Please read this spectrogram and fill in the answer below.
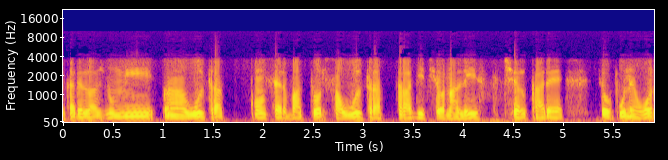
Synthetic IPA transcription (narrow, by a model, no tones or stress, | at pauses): kaɾe̞laʃnumiult̪ɾa | ko̞nse̞rvat̪o̞rsawult̪ɾat̪ɾad̪it̪sio̞nalist̪t͡ʃe̞lkaɾe̞seo̞pune̞o̞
